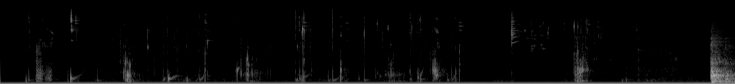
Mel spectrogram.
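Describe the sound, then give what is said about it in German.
Someone drinking a beverage: faint wet mouth clicks, swallows and a light clink come at irregular moments, ending with a brief, louder knock. “Aber ich will jetzt was trinken, Mensch.”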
